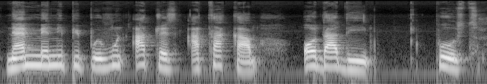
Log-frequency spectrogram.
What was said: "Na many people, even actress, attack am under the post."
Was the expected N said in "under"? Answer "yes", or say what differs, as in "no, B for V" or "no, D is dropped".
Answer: no, N is dropped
